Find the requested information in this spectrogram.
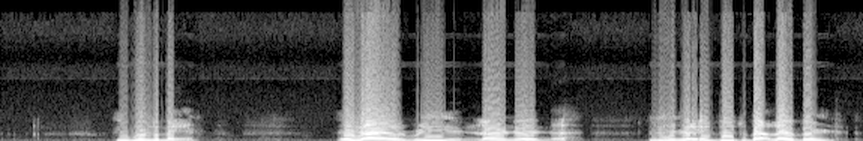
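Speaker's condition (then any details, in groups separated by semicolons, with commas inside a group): Multiple sclerosis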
